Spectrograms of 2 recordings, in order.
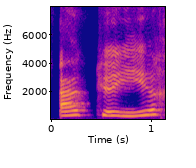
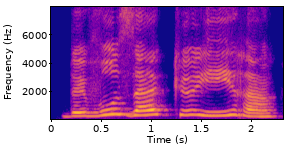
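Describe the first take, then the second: First: "accueillir" as akøi, slow with a rising end; slow French. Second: "de vous accueillir" as de vuz akøiʁ, slow; slow French. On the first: Teacher repeating the word slowly. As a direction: drawl out "accueillir" gently. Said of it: "I L L tem esse som de I". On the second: Teacher reading the phrase slowly aloud. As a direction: stretch out each syllable of "accueillir". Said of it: "de novo o U". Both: Shown as a demonstration.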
